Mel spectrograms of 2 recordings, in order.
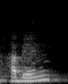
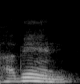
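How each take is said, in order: First: The first vowel is short. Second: The first vowel is long. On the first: The speaker calls it wrong. "Nie mówimy haben" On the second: The speaker calls it right. "tutaj jest trochę dłuższy. Bardziej melodijny"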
